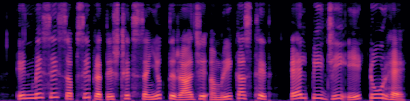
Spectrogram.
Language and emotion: Hindi, neutral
